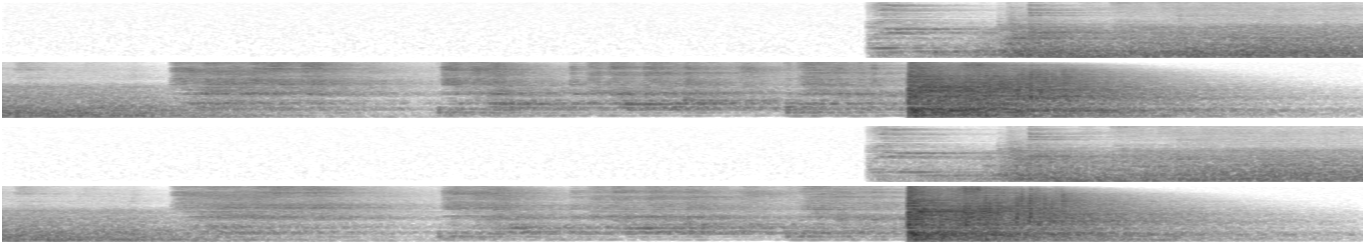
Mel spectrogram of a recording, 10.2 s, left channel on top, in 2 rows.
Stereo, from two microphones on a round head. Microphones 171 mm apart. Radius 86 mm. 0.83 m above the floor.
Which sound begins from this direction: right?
A splash, at 8.5 s.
